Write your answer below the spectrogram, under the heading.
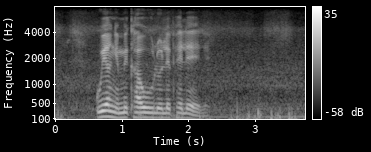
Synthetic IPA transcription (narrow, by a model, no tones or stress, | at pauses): k̬ujaŋemikʰawulɔlɛpʰɛlɛːlɛ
